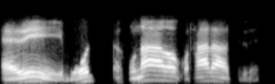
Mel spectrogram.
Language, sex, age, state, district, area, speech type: Assamese, male, 18-30, Assam, Majuli, rural, conversation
